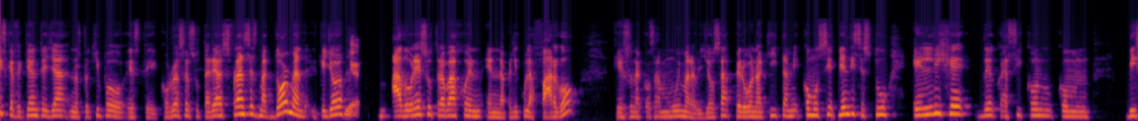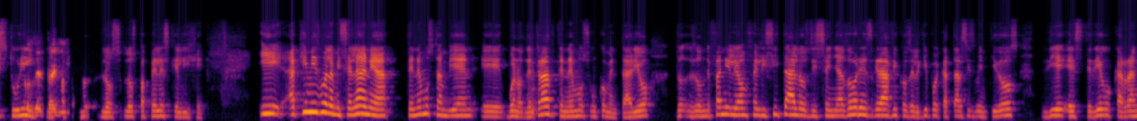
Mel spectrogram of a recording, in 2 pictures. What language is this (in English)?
Spanish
